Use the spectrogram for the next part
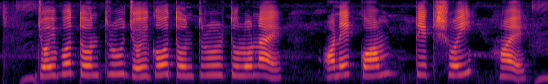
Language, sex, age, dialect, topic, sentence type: Bengali, female, 18-24, Rajbangshi, agriculture, statement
